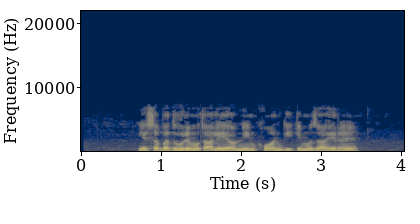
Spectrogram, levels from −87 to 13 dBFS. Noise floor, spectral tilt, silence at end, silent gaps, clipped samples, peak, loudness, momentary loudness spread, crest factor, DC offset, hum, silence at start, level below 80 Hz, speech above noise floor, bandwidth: -55 dBFS; -6.5 dB/octave; 0.6 s; none; under 0.1%; -4 dBFS; -17 LUFS; 6 LU; 14 dB; under 0.1%; none; 0.7 s; -56 dBFS; 38 dB; 7.2 kHz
